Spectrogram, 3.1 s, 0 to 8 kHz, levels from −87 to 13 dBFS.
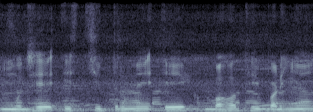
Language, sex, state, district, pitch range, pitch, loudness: Hindi, male, Madhya Pradesh, Katni, 120-130 Hz, 125 Hz, -17 LUFS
